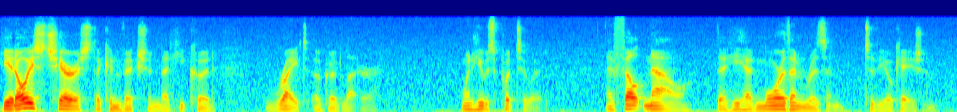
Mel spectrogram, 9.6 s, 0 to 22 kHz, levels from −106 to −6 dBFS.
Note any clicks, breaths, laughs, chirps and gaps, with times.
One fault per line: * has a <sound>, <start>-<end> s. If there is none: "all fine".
all fine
